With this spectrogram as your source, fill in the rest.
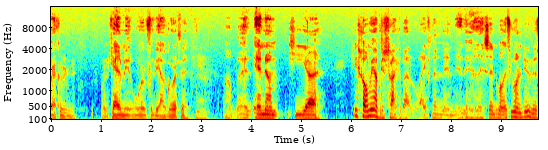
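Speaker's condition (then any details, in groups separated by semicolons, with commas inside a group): Parkinson's disease; high fall risk, trips over own feet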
